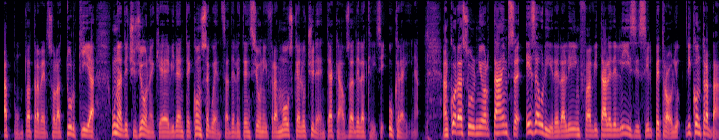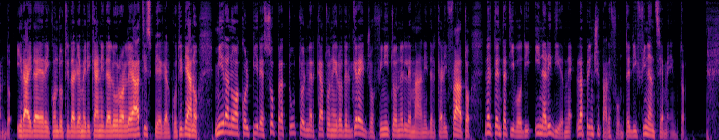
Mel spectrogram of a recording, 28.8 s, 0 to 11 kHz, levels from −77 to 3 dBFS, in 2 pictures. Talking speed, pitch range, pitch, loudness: 145 wpm, 105-150 Hz, 120 Hz, -20 LUFS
